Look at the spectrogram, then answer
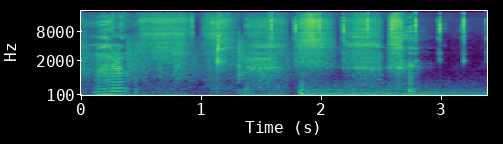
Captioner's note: the bomb is ticking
